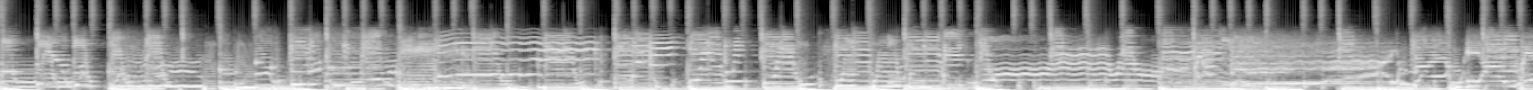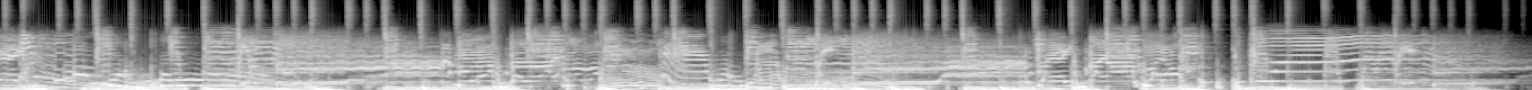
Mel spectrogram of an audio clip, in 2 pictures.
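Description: Electric guitar played through an Electro-Harmonix Cock Fight Plus wah/fuzz pedal, switching between its crying-tone wah and talking filter, so the lead line sweeps and wavers in tone. It plays over a backing of drums and bass guitar and fades out at the end.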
